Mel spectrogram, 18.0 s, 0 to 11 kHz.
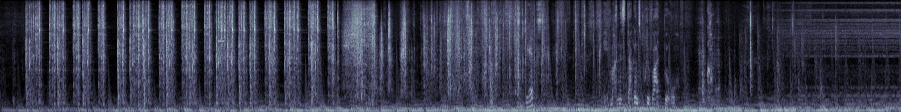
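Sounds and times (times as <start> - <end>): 
rapid loud keystrokes on a secretary's typewriter: 0.5 - 11.0
steady low rumble: 6.2 - 18.0
speech: 10.6 - 10.8, 12.4 - 14.4.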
